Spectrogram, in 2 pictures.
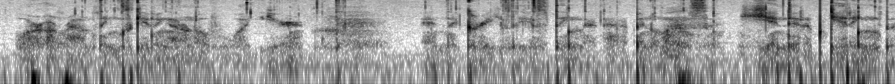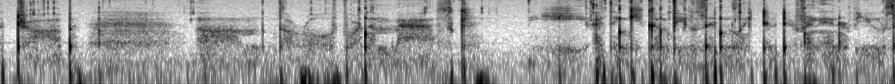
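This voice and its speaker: Casual ASMR creator, fully whispered and close to the ear, loose rambling chat delivery. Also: rough recording. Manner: informal, rambling, mild swearing.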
